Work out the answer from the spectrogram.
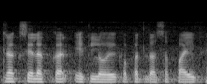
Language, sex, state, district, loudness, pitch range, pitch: Hindi, male, Uttar Pradesh, Shamli, -18 LUFS, 115-130 Hz, 125 Hz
